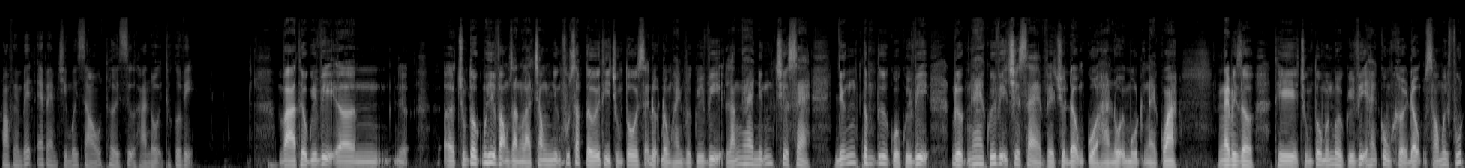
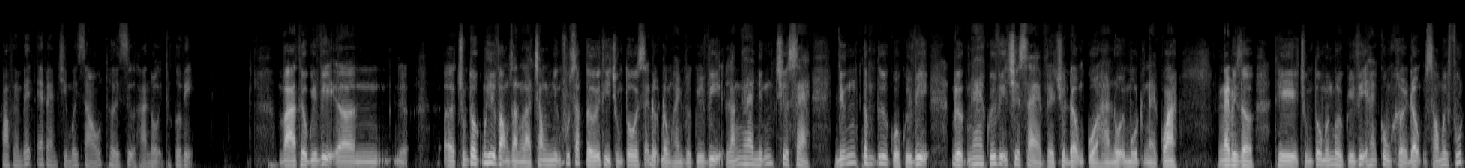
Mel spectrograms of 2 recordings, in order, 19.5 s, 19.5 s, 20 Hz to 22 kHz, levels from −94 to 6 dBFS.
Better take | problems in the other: first | garbled, watery; slightly; nothing above 12 kHz

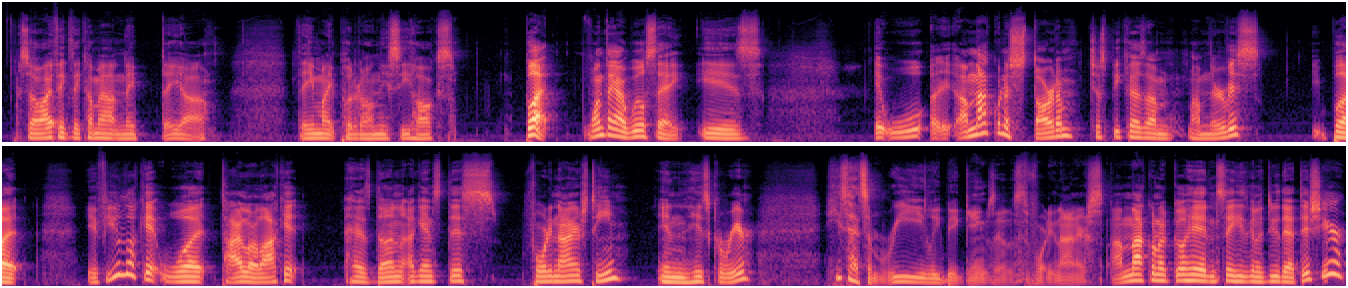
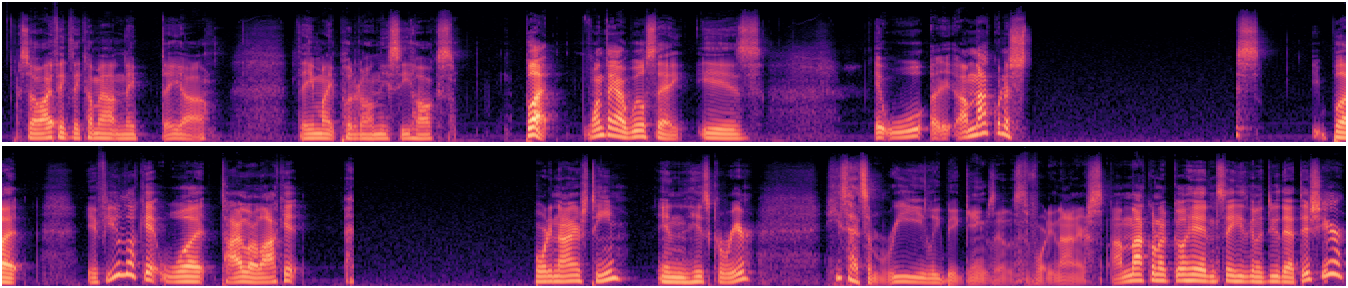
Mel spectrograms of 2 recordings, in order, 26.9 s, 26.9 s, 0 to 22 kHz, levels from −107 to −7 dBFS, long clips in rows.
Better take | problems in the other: first | audio cutting out; at 10 s for 2 s and at 17 s for 2 s

